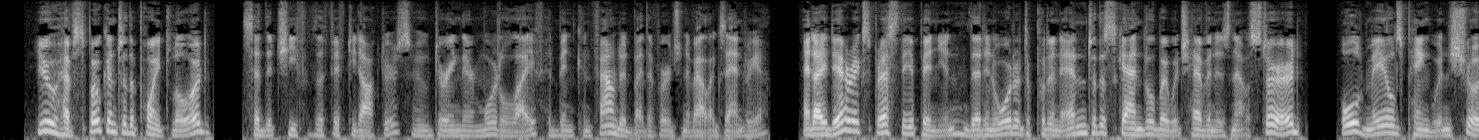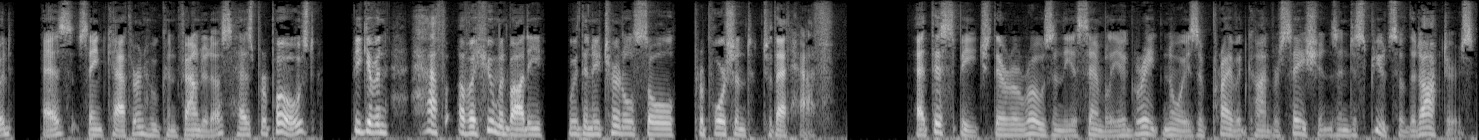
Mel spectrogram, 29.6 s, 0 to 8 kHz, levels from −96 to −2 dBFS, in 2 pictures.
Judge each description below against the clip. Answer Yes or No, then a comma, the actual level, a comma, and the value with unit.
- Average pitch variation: Yes, average, 4.9 semitones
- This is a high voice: No, low, 120 Hz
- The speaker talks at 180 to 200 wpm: Yes, average, 195 wpm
